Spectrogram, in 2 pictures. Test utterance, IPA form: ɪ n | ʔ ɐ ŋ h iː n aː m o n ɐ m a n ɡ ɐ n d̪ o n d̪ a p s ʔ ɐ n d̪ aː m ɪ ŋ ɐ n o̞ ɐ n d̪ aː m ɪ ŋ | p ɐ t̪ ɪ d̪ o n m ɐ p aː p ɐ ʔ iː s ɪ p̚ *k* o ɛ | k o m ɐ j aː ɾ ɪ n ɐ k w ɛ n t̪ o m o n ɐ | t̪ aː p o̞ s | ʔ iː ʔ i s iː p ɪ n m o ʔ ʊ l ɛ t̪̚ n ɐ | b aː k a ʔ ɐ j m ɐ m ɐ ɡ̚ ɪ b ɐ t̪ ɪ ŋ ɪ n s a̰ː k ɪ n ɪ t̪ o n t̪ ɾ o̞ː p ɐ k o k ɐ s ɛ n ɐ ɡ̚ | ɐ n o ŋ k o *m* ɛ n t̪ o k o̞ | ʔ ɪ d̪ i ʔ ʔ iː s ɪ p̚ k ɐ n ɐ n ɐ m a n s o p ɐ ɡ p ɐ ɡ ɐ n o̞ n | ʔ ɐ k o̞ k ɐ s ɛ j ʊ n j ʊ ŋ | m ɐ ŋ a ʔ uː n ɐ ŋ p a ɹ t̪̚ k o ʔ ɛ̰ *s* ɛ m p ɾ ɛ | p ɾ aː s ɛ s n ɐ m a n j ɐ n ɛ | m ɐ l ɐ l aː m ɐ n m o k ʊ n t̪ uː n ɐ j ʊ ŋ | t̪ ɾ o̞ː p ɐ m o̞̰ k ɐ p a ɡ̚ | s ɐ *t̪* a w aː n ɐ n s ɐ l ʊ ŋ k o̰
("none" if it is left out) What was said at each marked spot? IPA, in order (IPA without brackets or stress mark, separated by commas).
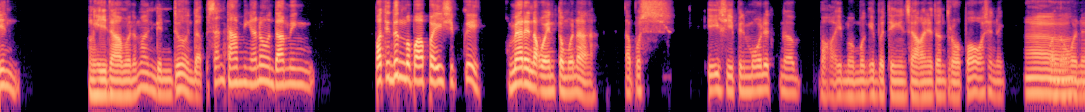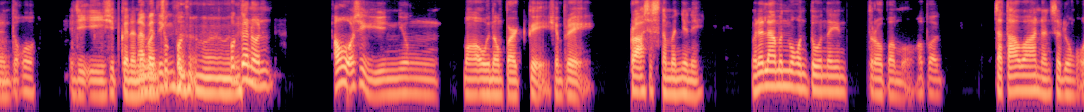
k, n, ʃ, t̪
